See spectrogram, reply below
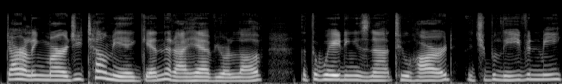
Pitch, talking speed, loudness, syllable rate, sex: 200 Hz, 235 wpm, -17 LUFS, 5.6 syllables/s, female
